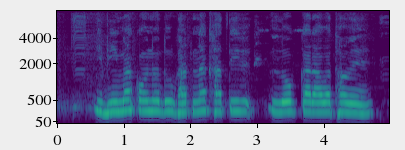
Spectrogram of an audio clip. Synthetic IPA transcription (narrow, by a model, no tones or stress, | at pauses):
ibimakonod̪uɾɡʱəʈnakʰat̪iɾloɡ̚kəɾawət̪ɦɔbe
